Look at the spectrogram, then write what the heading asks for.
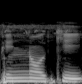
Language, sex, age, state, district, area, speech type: Tamil, male, 18-30, Tamil Nadu, Cuddalore, rural, read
